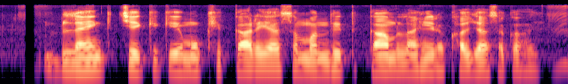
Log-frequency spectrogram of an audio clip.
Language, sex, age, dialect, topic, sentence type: Magahi, male, 25-30, Western, banking, statement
